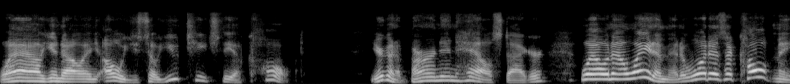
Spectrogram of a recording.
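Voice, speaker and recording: Over a quiet background, a man with a fairly high pitch talks at a fairly slow pace, his voice making very wide pitch swings. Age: 60s. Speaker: spiritual teacher and esoteric researcher. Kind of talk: interview.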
